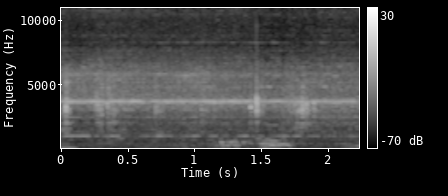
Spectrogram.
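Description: A pigeon coos softly and at a distance, giving a brief low, murmuring call against a quiet background hiss.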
